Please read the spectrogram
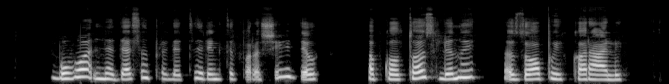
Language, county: Lithuanian, Panevėžys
